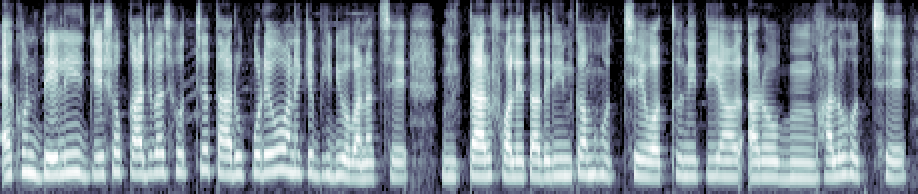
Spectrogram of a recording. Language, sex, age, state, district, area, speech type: Bengali, female, 18-30, West Bengal, South 24 Parganas, rural, spontaneous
